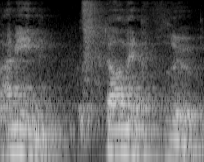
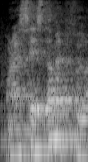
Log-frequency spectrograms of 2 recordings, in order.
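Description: First: Slow, heavy weight on "stomach"; stress on stomach. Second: Said in the usual way. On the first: Shown as a demonstration. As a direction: lean hard on "stomach flu", slowly.

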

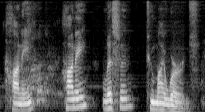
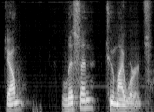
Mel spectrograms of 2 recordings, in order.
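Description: First: Slow, sugary "honey, honey, listen to my words"; drawn-out sweet warning with a light laugh; sweet Southern wife. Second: Slow, sugary "listen to my words"; lightly voiced sweet Southern wife, drawn out slowly. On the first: Retold or imitated. Husband imitates his wife's sweet warning, slow and sugary. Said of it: "she does it in such a sweet way". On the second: Husband recalls his wife's sweet warning, slow and sugary. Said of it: "she looks at me and she says".

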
